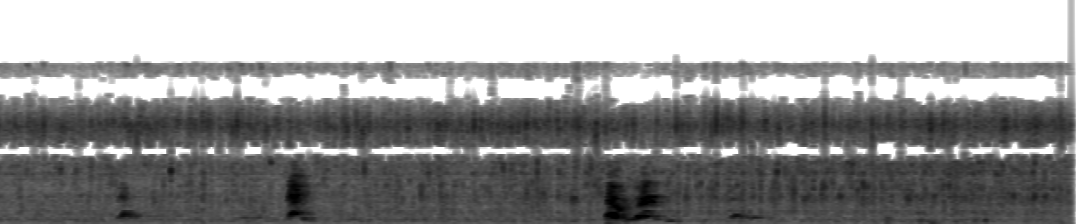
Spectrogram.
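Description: Onions and tomatoes frying in oil in a wok, a steady sizzle, with oyster sauce freshly poured in. A few short sharp sounds stand out above the sizzle, about a second or two apart.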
